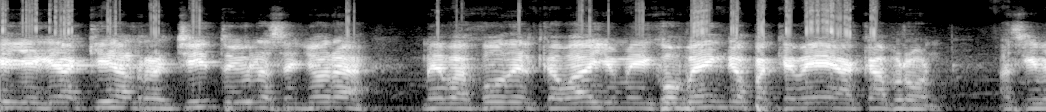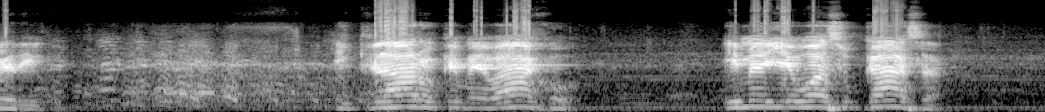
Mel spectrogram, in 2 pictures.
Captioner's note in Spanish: risas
